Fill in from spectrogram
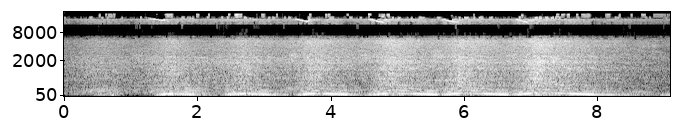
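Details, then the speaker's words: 2014 Dodge Caravan after repair for a whine under acceleration: repeated rising and falling revs with a smooth note and no speed-following whine; fluid is good and the check engine light was cleared. "Yeah, if y'all heard that, it's definitely not making a noise."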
